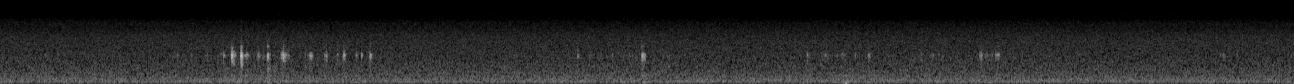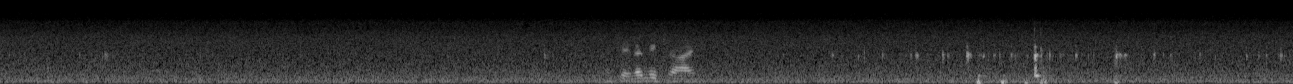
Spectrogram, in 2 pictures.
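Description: Bicycle tyres roll steadily over a dirt path.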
